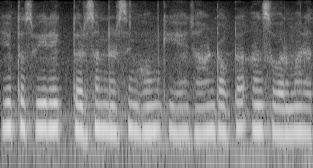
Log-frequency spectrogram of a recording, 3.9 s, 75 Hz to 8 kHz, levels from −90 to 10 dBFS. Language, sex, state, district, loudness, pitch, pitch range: Hindi, female, Uttar Pradesh, Shamli, -14 LUFS, 215 Hz, 205-225 Hz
